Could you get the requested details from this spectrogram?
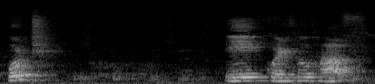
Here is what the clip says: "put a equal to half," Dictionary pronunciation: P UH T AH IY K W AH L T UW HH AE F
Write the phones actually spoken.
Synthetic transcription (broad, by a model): P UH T AH K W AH N T UW HH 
